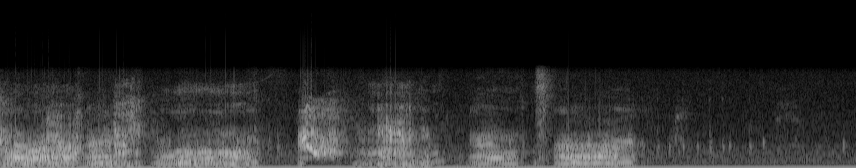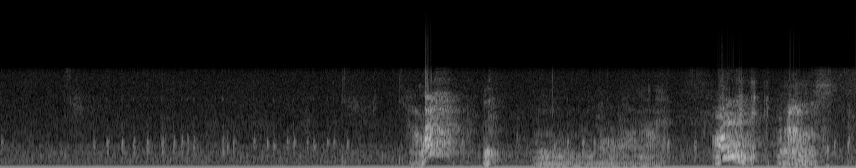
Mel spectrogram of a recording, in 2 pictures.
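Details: Two Newfoundland siblings wrestle in play, trading deep, throaty growls and grumbling barks in dense bursts through the first six seconds. A quiet stretch follows, then fresh growl bursts near the end. Their romping noise resembles seals.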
